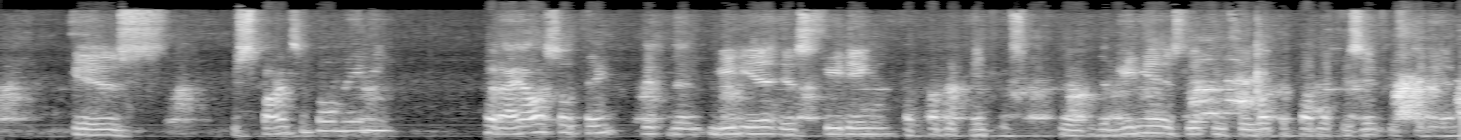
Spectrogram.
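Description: Several dogs barking excitedly somewhere behind a person giving an interview; the barks are scattered and sit under near-continuous talk.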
